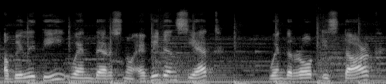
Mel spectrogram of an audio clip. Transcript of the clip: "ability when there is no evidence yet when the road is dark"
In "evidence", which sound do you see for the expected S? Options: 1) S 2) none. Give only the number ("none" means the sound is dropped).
1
